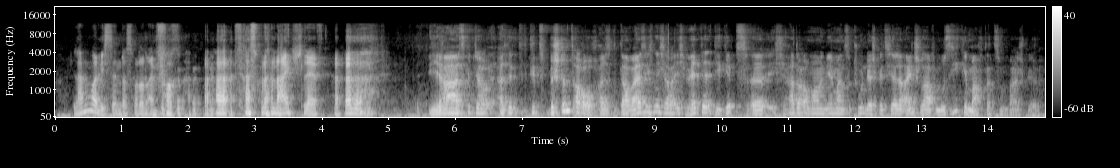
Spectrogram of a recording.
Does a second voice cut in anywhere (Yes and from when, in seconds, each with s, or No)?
No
